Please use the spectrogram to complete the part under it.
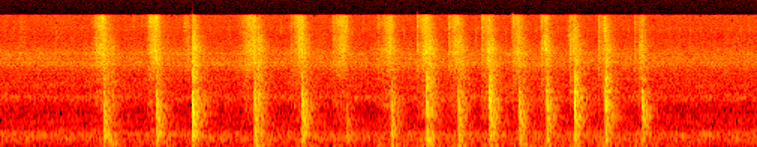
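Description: A knife chops on a cutting board with quick, steady knocks.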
